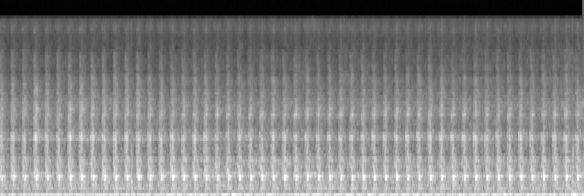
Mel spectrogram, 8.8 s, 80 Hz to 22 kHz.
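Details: FA20 engine at start-up: catches and settles into idle with a rapid even rattle, about three a second, over a low drone; VVT rattle.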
